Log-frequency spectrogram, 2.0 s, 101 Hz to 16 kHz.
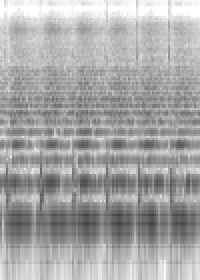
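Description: Yamaha PSR-E443 keyboard sounding one held note on a layered strings-and-choir voice, steady, with a light regular pulse about three times a second.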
